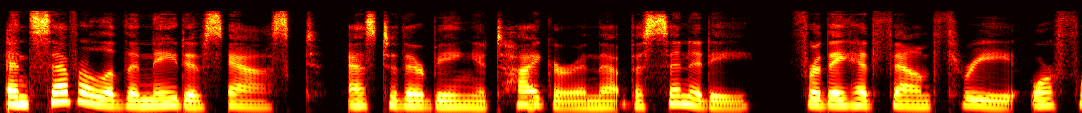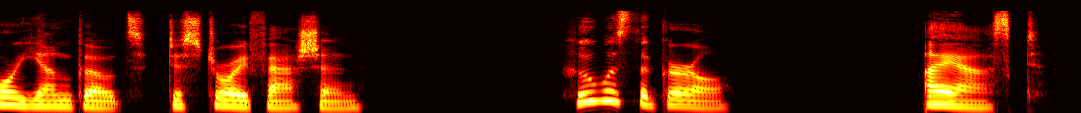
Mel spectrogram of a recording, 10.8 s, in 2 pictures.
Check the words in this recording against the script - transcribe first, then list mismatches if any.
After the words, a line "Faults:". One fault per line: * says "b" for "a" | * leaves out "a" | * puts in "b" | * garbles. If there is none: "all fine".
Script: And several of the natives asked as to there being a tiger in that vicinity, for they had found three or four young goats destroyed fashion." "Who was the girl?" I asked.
And several of the natives asked as to there being a tiger in that vicinity, for they had found three or four young goats destroyed fashion." "Who was the girl?" I asked.
Faults:
all fine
